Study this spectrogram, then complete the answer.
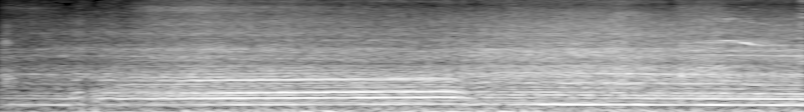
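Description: Near and loud, a sportbike with a Spanish-made IXIL slip-on exhaust revs up and holds a rising, sustained engine note, then dips briefly and climbs again.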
